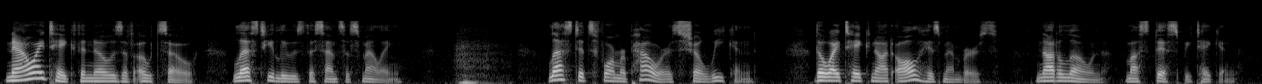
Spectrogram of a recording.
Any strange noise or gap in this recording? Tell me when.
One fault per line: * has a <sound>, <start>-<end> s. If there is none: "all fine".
* has a breath, 4.4-5.1 s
